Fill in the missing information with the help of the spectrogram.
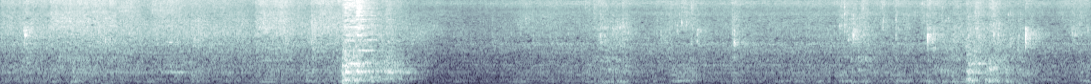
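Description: Tap water running into a sink while a freshly scaled milkfish is rinsed, with small knocks of handling. A brief louder burst comes about three and a half seconds in, and another near the end.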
